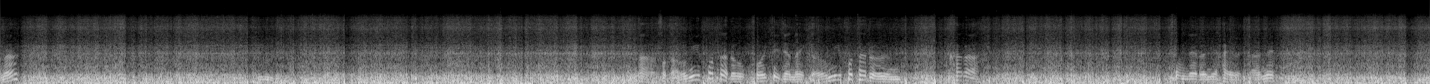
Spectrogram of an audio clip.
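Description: Wind roars and buffets against a microphone.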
